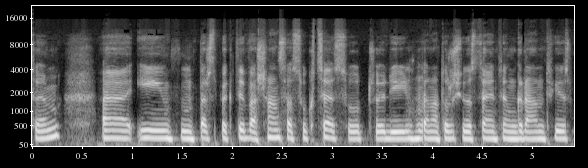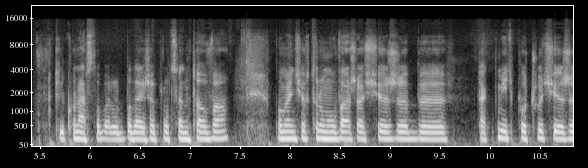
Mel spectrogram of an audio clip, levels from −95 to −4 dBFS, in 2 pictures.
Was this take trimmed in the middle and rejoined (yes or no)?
yes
